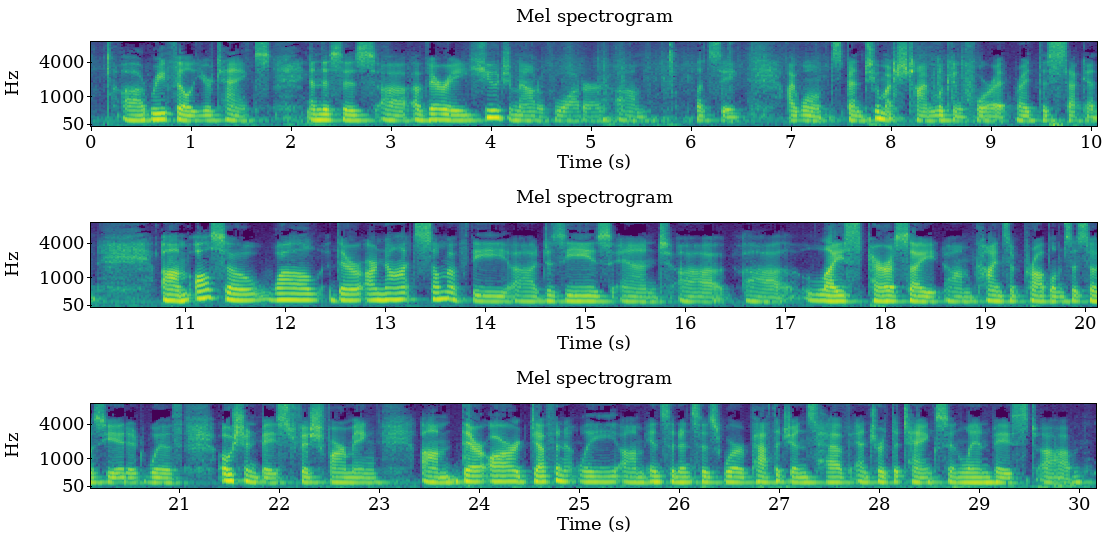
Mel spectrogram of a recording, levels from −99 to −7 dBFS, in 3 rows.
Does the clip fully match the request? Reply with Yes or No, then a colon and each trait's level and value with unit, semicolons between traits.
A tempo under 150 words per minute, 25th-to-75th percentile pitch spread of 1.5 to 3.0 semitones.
Yes: average, 140 wpm; narrow, 2.5 semitones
